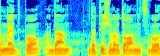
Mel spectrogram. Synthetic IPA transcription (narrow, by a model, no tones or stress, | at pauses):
ome̞d̪po̞a̰d̪am | d̪at̪iʃeo̞me̞ʁt̪oamit͡svo̞t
